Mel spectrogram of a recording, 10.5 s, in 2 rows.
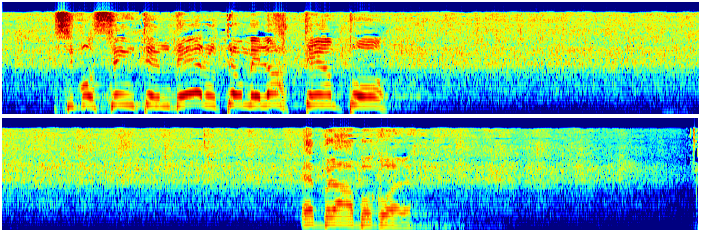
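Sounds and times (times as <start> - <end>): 
audience applause: 0.0 - 10.4
speech: 0.4 - 3.1, 7.4 - 8.5.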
